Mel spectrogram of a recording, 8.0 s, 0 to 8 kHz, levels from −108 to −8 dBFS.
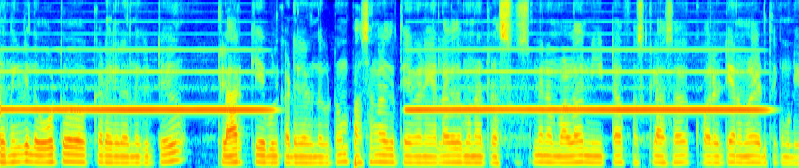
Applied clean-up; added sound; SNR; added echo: none; Wind instrument, woodwind instrument; -1 dB; none.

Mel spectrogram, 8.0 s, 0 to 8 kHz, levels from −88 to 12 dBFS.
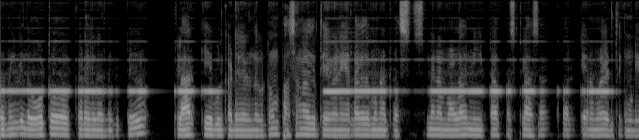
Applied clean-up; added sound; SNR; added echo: neural mask model RNNoise.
